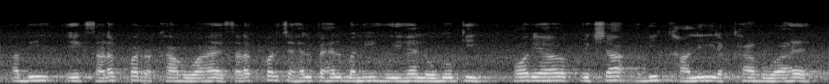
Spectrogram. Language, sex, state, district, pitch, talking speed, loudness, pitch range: Hindi, male, Uttar Pradesh, Ghazipur, 165 Hz, 175 wpm, -14 LUFS, 155-175 Hz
